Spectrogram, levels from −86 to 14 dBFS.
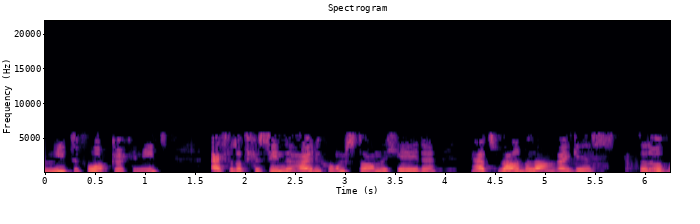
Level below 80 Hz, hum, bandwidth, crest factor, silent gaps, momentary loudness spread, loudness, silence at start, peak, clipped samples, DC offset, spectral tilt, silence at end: -68 dBFS; none; 6 kHz; 18 dB; none; 13 LU; -25 LUFS; 0 s; -6 dBFS; under 0.1%; under 0.1%; -2.5 dB/octave; 0 s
